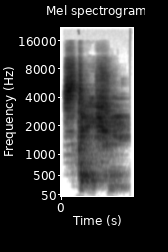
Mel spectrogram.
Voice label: "station", english man; subway announcers; MetrostroiAddon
